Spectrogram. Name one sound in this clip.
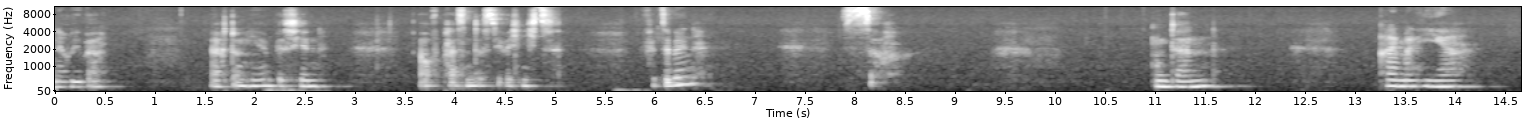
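A young woman talks calmly and close by, in short bursts.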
